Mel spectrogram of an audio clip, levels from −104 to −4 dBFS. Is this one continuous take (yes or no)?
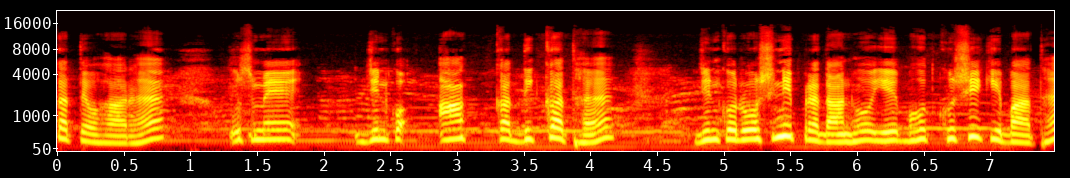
yes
